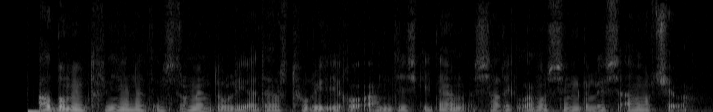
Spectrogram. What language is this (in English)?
Georgian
